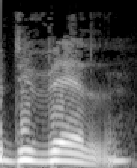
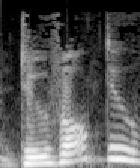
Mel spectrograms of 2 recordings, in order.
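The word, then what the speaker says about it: Duvel: a golden nail and that's the DU that's how I pronounce it we've heard it differently though too from really good Belgian Belgian beer brewers even yeah we often hear a duil is one way that people say it or duel what's the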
